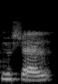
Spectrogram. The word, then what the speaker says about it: Michelle: so to start of Michelle am I pronouncing your name right yes yes awesome to start off Michelle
